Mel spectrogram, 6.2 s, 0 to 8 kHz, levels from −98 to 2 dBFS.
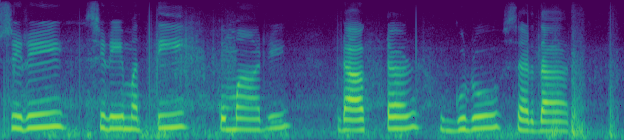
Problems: constant background noise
